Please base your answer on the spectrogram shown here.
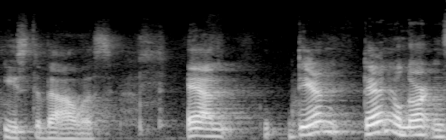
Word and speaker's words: aestivalis: It is most likely, it's classified as a native species, Vitis aestivalis or estivalis. It's the Latin term would be pronounced aestivalis.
